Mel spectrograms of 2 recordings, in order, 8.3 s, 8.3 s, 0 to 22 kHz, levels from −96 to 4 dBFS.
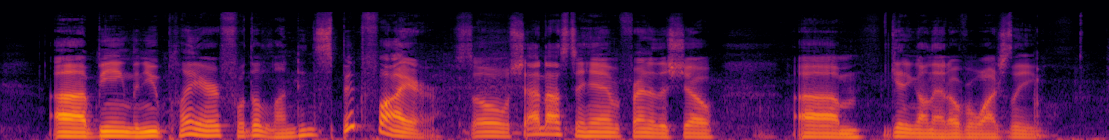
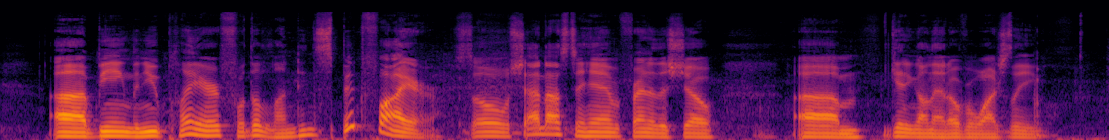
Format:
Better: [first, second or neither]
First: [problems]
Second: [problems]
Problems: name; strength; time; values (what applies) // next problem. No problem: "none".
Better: neither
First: none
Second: none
